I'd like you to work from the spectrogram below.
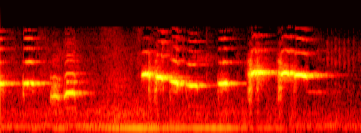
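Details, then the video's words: Parrot whistling a snatch of the Super Mario Bros. theme: pure, bright whistled notes, some sliding downward, in quick phrases over a faint low electrical hum. "Cute Parrot sings Super Mario Bros."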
